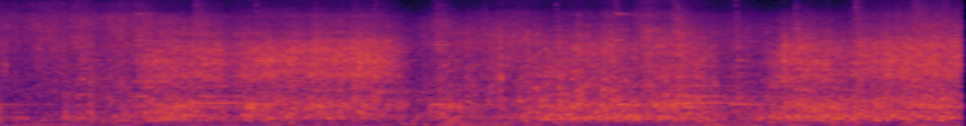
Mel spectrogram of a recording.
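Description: Steady scraping hiss of a board or skis sliding over packed snow, with wind buffeting an action camera's microphone. It grows louder about a second in and swells unevenly.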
